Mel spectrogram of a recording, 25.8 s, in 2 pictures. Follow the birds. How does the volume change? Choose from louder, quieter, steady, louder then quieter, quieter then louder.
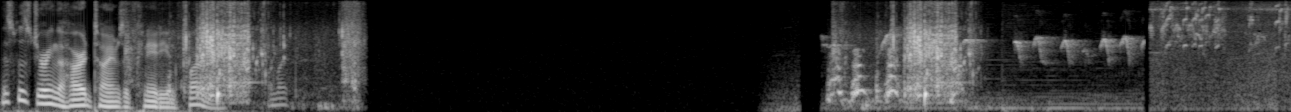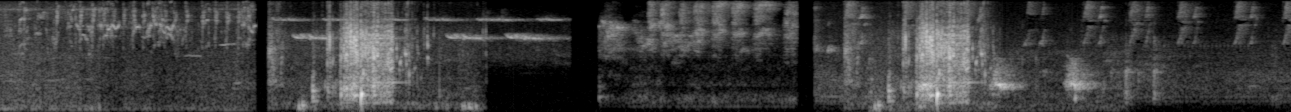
quieter.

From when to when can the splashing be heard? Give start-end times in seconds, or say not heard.
1.2-3.6, 8.3-9.8, 15.6-17.6, 21.4-22.8.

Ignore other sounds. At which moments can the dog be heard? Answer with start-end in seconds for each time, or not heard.
8.2-9.7, 21.6-23.9.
